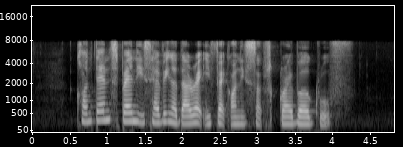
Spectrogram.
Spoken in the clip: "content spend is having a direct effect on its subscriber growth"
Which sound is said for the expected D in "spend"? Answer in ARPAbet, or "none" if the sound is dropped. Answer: none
